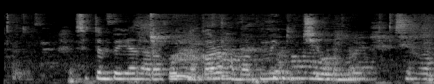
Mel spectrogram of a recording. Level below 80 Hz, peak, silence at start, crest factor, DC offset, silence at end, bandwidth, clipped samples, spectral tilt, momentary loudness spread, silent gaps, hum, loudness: -48 dBFS; -4 dBFS; 0.05 s; 16 dB; under 0.1%; 0 s; 11.5 kHz; under 0.1%; -4 dB/octave; 11 LU; none; none; -20 LUFS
